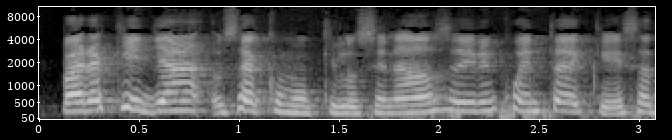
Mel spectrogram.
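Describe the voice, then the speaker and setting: A woman talks in a normal speaking voice. Her pitch variation is ordinary. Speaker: podcast host. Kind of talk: casual chat.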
